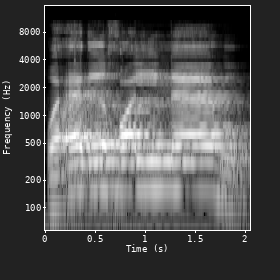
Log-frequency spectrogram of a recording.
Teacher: ദാലിൻ്റെ സുക്കൂനിന് ഖൽഖല സുഗ്റ നൽകി ശബ്ദം ഹറക്കത്ത് പോലെ ചലിപ്പിക്കുക.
